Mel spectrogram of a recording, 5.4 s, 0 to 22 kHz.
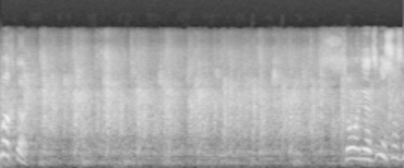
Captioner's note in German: Beifall bei der CDU und dem BÜNDNIS 90/DIE GRÜNEN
